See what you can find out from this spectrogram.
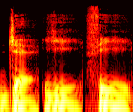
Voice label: "jeyithi", concat syllables; Affixing experiment

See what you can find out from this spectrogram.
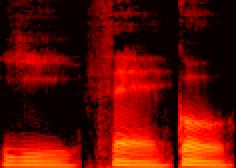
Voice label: "yitheko", concat syllables; Affixing experiment

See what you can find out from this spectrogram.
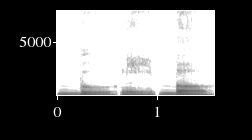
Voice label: "bunibo", concat syllables; Affixing experiment

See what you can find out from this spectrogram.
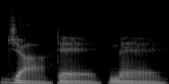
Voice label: "jateme", concat syllables; Affixing experiment

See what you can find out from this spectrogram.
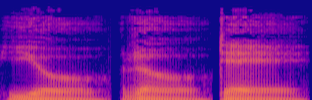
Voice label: "yorote", concat syllables; Affixing experiment

